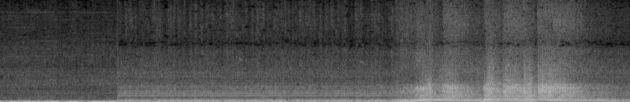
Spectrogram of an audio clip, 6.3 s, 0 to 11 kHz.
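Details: V8 Chevy S10 with new DIY 3-inch true dual exhaust, flux-core welded, TOTALFLOW 45264 mufflers, idle and revving: deep, even burble, clean blips rising and falling smoothly, no misses or rattles; sounds good, healthy.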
